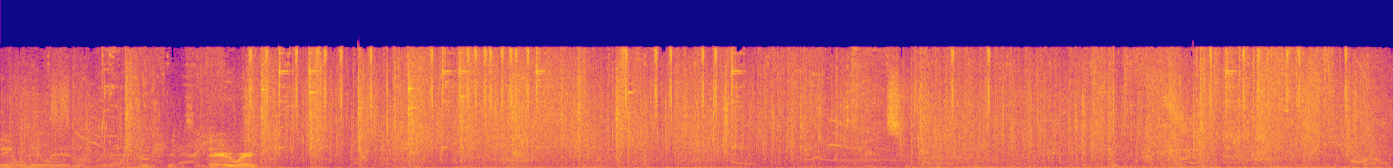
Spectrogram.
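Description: Energy guns fire in rapid bursts with loud blasts and deep rumbling.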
